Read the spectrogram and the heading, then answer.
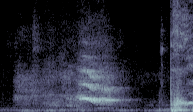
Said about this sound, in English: I didn't say that. That was dogs. That was the dogs attacking each other. Yeah, we have dogs here.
